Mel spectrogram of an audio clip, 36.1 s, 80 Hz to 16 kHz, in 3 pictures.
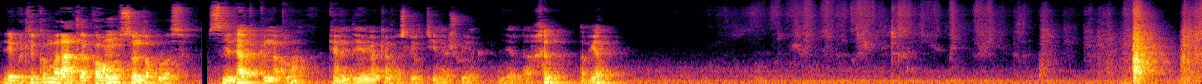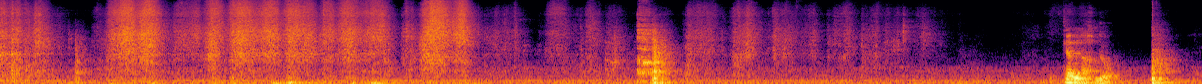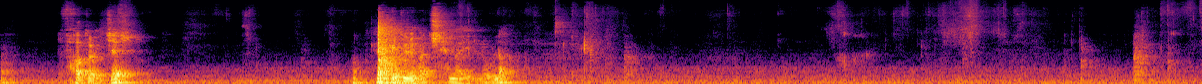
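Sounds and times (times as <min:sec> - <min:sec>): paper towel rustling: 0:11.8 - 0:21.6, 0:32.9 - 0:34.8.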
